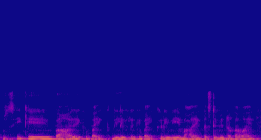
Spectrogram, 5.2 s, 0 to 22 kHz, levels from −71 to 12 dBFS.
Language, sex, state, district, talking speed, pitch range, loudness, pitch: Hindi, female, Bihar, Sitamarhi, 195 wpm, 225-255 Hz, -29 LUFS, 235 Hz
